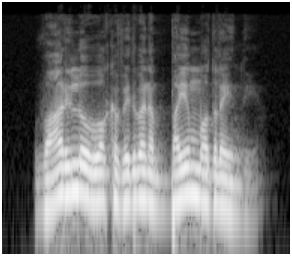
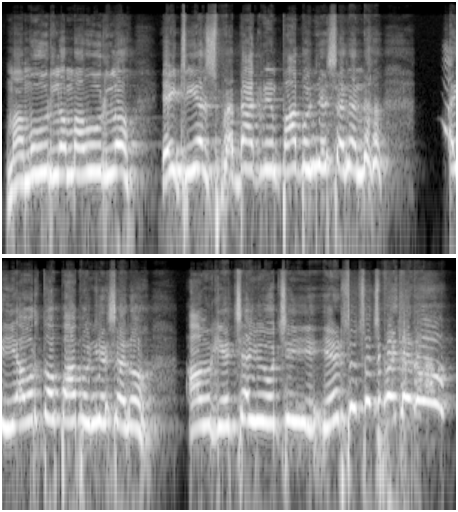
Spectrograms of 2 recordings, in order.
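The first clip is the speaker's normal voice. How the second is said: panicked confession; 14 semitones higher, 3 dB louder than usual. Retold or imitated. Frightened brother voiced in story.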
